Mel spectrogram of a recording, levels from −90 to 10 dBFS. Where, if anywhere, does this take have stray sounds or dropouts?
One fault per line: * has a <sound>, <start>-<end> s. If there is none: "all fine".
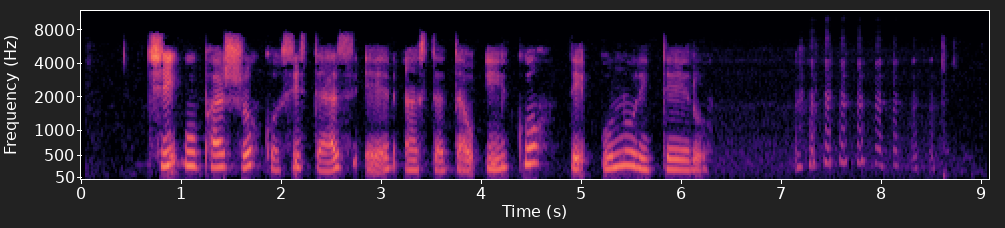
* has a laugh, 7.1-8.6 s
